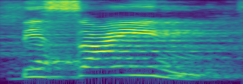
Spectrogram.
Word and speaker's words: design: G is silent when it comes before the letter N.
